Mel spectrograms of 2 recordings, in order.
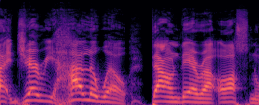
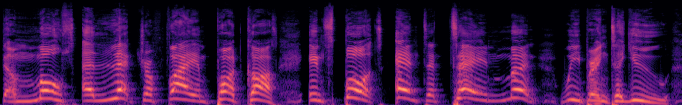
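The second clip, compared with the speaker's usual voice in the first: slow, shouted wrestling-announcer build; announcer welcome; 7 semitones higher, 4 dB louder, slower than usual. Acted. Host opens the episode like a ring announcer. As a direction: stretch out oozing sauce like a ring announcer.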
